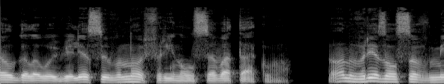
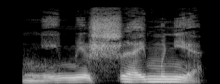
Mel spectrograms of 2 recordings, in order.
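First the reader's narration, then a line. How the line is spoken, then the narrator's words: Hissed. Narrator (Russian): прошипел он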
